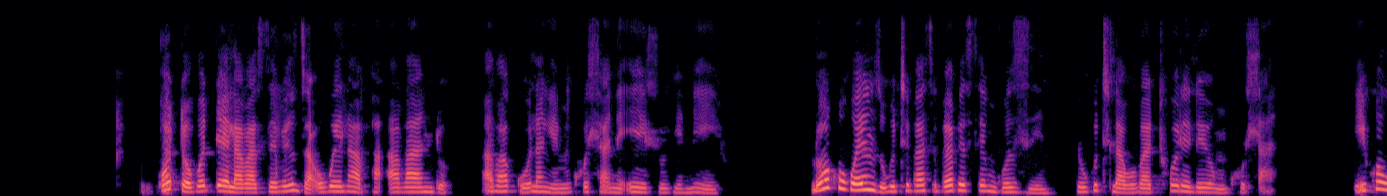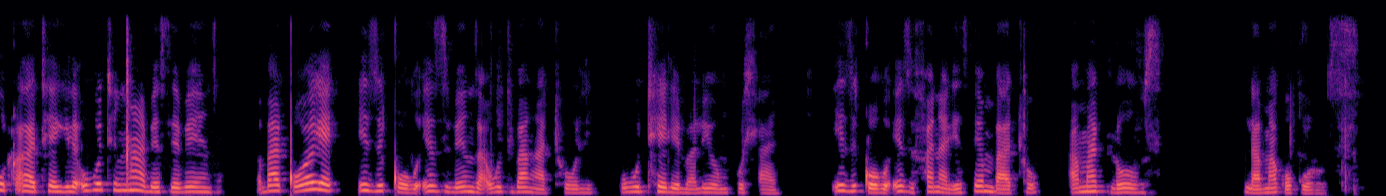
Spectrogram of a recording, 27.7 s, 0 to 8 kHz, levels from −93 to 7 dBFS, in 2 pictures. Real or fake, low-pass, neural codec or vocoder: fake; 7.2 kHz; vocoder, 22.05 kHz, 80 mel bands, Vocos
